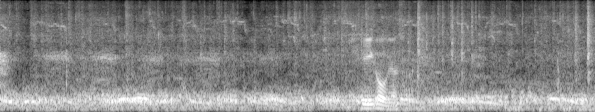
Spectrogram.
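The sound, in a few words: pigeons cooing in breeding loft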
